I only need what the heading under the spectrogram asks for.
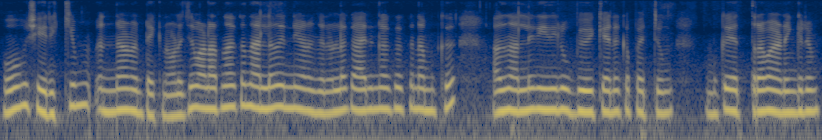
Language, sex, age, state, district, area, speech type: Malayalam, female, 60+, Kerala, Palakkad, rural, spontaneous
